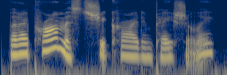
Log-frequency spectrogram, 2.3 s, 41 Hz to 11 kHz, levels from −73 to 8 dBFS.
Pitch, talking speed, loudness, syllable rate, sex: 195 Hz, 160 wpm, -18 LUFS, 5.4 syllables/s, female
